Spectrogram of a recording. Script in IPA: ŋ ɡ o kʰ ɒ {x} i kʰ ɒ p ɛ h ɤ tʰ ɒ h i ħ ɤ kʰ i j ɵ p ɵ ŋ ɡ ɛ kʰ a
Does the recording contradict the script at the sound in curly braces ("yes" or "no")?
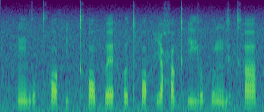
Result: no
